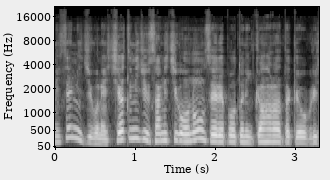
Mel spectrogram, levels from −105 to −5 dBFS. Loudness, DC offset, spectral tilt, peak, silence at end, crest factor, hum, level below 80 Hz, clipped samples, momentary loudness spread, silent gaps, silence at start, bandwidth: -25 LUFS; under 0.1%; -5.5 dB/octave; -10 dBFS; 0 s; 16 dB; none; -68 dBFS; under 0.1%; 5 LU; none; 0 s; 19.5 kHz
